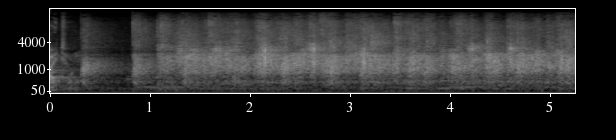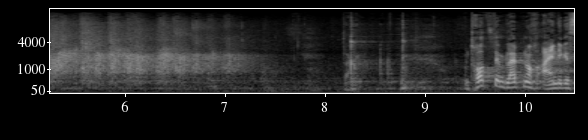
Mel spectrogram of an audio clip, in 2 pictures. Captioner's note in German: Beifall BÜNDNIS 90/DIE GRÜNEN und CDU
